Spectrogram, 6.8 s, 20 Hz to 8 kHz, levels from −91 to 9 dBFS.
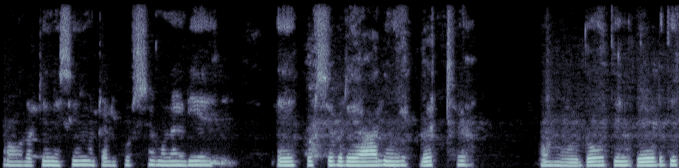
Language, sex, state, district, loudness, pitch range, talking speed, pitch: Rajasthani, male, Rajasthan, Nagaur, -19 LUFS, 170-185 Hz, 185 wpm, 180 Hz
